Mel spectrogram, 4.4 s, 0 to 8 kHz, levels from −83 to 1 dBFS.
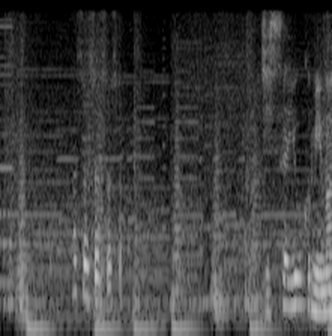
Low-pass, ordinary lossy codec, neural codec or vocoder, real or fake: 7.2 kHz; MP3, 64 kbps; none; real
